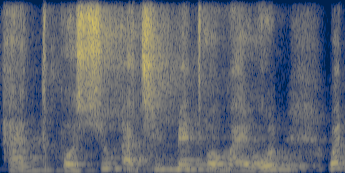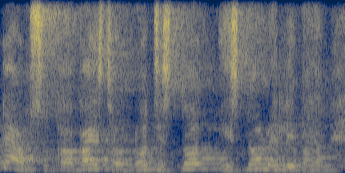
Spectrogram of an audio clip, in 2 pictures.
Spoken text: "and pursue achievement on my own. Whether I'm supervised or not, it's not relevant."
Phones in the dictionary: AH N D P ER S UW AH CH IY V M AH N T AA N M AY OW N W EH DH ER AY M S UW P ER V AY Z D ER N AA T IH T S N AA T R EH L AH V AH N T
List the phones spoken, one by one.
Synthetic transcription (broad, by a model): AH N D P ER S UW AH CH IY V M AH N T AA M AY OW N W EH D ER AY M S UW P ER V AY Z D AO N AA T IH S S N AA T R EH L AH V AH N T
